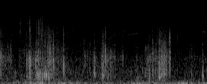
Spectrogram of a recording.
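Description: Steady footsteps crunch along at a walking pace on an outdoor walk at twilight, about four or five soft, gritty steps in two seconds, with no voices over them.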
